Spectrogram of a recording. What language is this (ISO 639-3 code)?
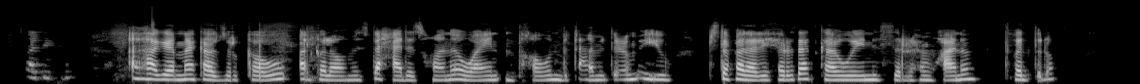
tir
